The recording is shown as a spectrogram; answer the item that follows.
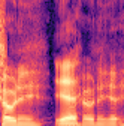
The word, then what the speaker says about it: Morricone: Errico Morricone, I think is how his name's pronounced. – Morricone.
